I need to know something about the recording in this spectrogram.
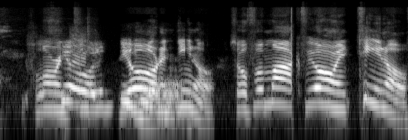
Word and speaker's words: Fiorentino: Let's do the Italian pronunciation of how I would do it. And it's Fiorentino, right? Fiorentino.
